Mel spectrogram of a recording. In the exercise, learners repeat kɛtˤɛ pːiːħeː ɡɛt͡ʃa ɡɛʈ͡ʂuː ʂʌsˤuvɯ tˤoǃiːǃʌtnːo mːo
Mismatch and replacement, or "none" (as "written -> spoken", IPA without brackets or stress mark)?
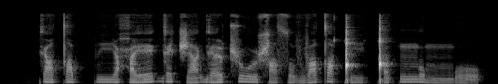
none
